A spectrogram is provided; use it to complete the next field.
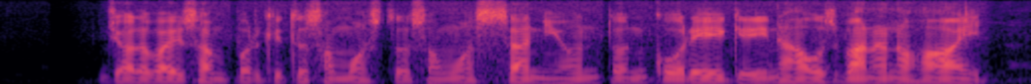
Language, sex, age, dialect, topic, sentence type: Bengali, male, 18-24, Standard Colloquial, agriculture, statement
